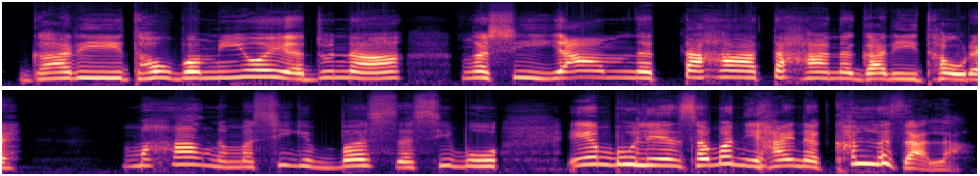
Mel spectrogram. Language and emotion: Manipuri, angry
